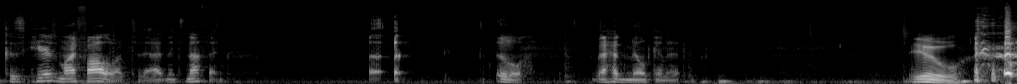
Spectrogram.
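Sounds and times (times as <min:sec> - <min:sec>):
speech: 0:00.1 - 0:02.4, 0:05.0 - 0:07.0, 0:09.1 - 0:10.1
person burping: 0:03.7 - 0:04.2.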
